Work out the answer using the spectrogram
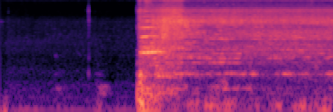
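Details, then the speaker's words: Toilet after replacing the fill valve, flapper, overflow pipe and supply valve, with the water supply turned back on: quiet, then a steady water hiss settling into an even rush as the tank refills, with no leaks. Normal filling. "leaking down here, and you can see it's filling. The tank's filling up."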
